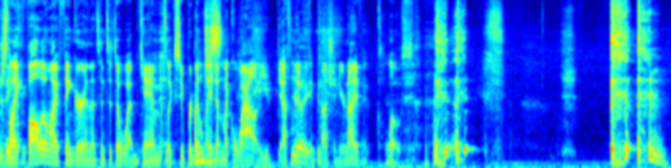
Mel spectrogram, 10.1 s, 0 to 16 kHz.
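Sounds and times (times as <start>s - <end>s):
speech: 0.0s - 7.5s, 9.2s - 10.0s
person coughing: 6.4s - 7.2s, 9.2s - 10.0s
breathy pause between coughs: 7.2s - 8.7s.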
